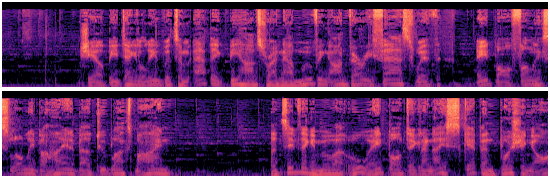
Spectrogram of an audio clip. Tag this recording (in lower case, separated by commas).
speech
